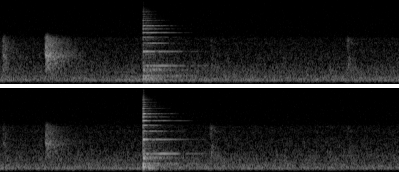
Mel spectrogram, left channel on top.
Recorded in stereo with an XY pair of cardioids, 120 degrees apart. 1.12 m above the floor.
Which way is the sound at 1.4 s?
45° right.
